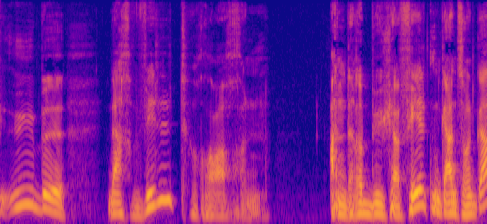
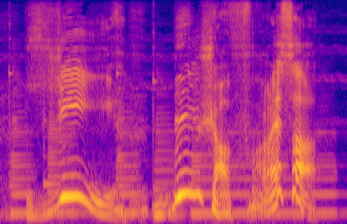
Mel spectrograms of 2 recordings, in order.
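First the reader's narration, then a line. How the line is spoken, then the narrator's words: Indignant exclamation. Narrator (German): rief sie empört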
